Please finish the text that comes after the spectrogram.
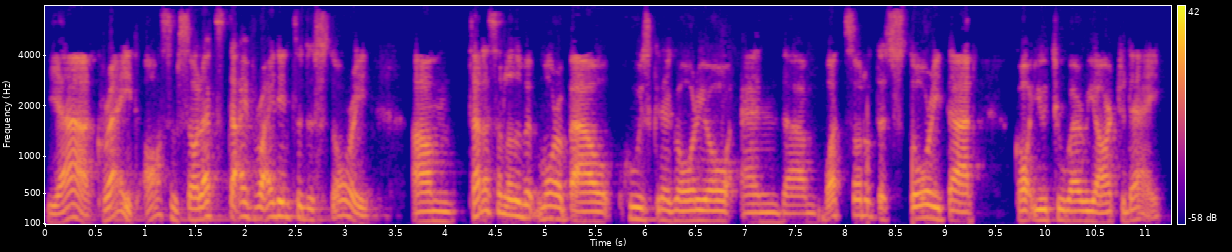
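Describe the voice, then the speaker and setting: Eager male podcast host, husky voice, muffled lo-fi sound. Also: mid-range voice, expressive, normal speed. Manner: enthusiastic, repeats himself. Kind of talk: casual interview hosting. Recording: dull lo-fi audio.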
